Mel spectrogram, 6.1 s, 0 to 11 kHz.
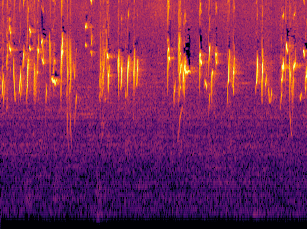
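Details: Goldfinch in Larache, 2014, singing short clusters of high, bell-like chirps and brief trills, with small gaps between phrases.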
